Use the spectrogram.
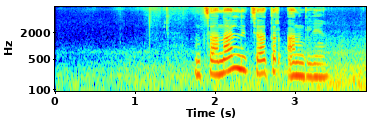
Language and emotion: Russian, neutral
